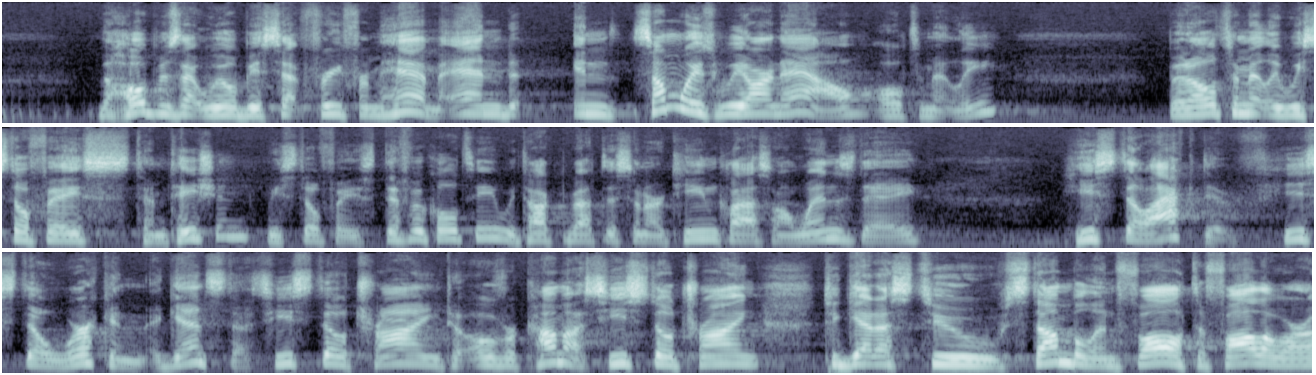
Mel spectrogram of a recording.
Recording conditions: large echoing room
